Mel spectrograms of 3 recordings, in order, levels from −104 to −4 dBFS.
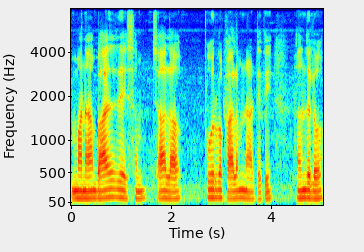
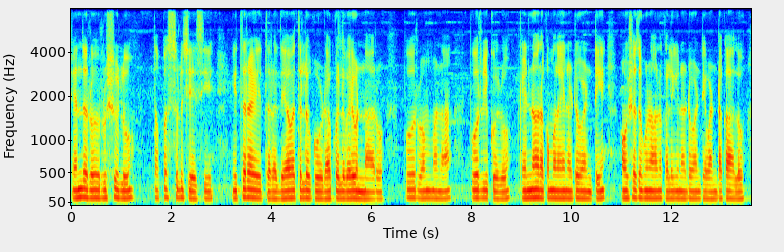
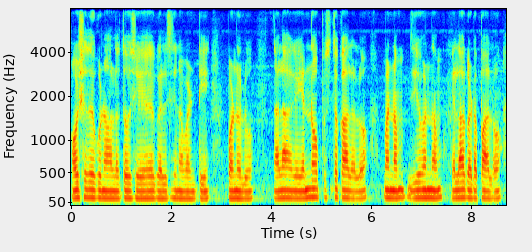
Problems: none marked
